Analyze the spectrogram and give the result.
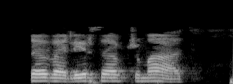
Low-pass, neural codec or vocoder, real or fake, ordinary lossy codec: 7.2 kHz; none; real; MP3, 24 kbps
